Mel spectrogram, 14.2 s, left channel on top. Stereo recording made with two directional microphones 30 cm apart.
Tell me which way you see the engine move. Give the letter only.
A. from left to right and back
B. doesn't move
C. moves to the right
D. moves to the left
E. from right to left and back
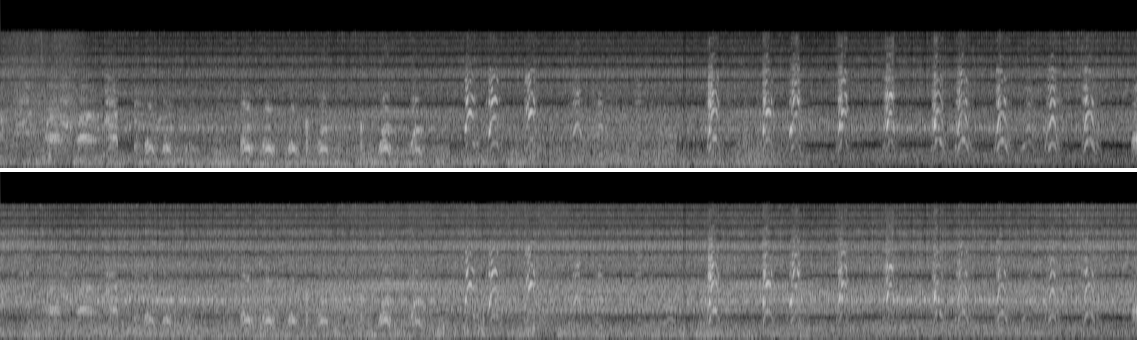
B.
